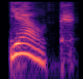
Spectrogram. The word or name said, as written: yelk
